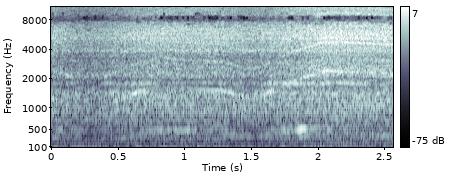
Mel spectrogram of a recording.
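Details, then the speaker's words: Fiat electric car, 12 V-activated controller, motor mounted to gearbox with no gear engaged: throttle applied via foot-pedal lever, smooth electric whir with faint rising whine, no grinding or clicks; traction motor running normally. "the motor revving up. And this motor is mounted to the gearbox."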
